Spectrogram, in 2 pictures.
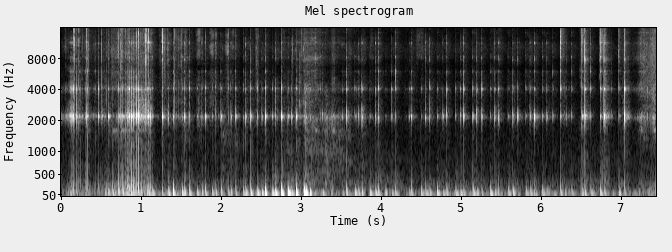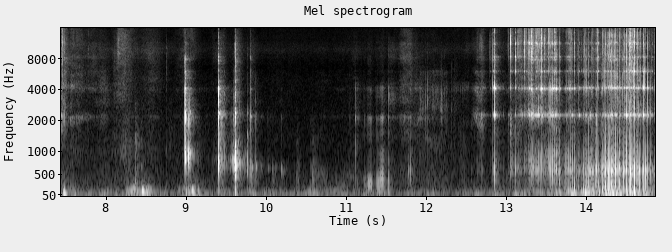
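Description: A round gold metal disc, a lid or coaster with a raised sunburst pattern, is held in one hand while fingertips and nails tap and scratch its embossed face. Rapid, bright clicking taps with a ringing metallic edge fill the first half, thin out into sparse ticks and short pauses, then give way to a dense, hissy scratching at the end.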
